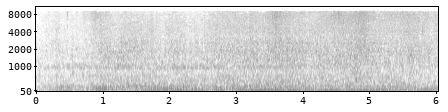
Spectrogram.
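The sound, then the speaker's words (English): A boat engine drones steadily beneath rushing water and wind buffeting the microphone, a constant loud wash with no voices, recorded aboard a boat on a river in Burma transporting food to communities. “His report describes how he has been helping the team to transport food to communities by boat.”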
